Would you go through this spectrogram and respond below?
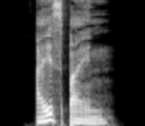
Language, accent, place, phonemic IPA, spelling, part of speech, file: German, Germany, Berlin, /ˈaɪ̯sˌbaɪ̯n/, Eisbein, noun, De-Eisbein2.ogg
- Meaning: pork knuckle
